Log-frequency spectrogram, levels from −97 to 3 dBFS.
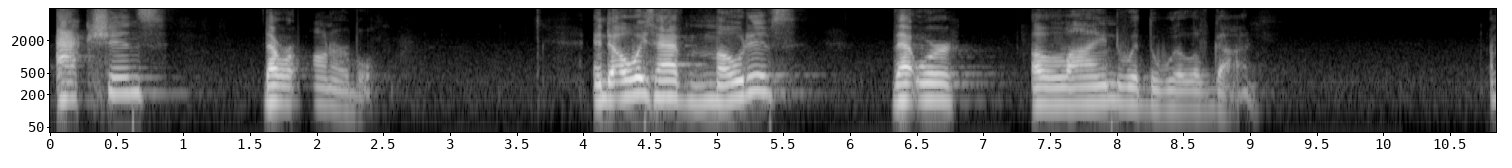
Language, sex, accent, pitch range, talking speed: English, male, American, 140-180 Hz, 100 wpm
